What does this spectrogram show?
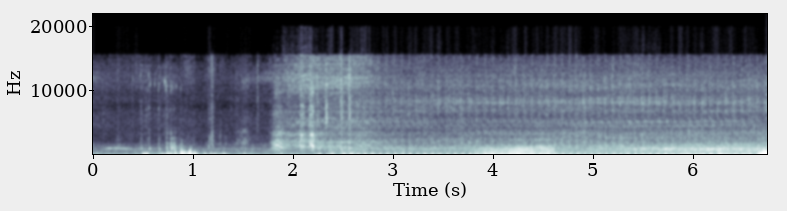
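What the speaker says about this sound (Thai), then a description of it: "เดี๋ยวมาดูเสียงเครื่องกันนะครับ" A 2017 Yamaha Qbix 125cc scooter engine cranks, catches and settles into a steady, even idle, with a rapid regular putter close by.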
